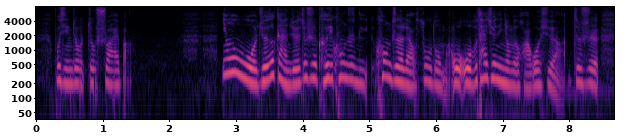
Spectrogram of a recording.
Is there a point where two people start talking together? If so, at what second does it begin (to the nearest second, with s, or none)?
none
